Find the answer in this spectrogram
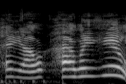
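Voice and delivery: shrill, loud, full-on cartoon voice. Speaker recalls high-school characters done to make people laugh, doing the Baby Lips character voice. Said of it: "I used to have these characters called Baby Lips".

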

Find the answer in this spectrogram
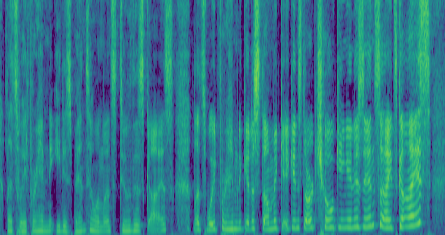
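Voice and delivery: fake sexy whispery voice. Retelling what he said to viewers while waiting, in a put-on seductive asmr voice. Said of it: "this ain't ASMR".

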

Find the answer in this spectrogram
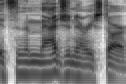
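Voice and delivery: usual speaking voice

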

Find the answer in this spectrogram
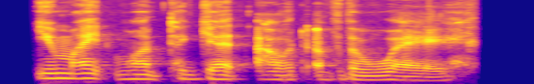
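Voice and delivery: hushed voice. A game character behind a teammate speaks up during their turn: very quiet. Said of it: "Runa behind you just says very quietly".

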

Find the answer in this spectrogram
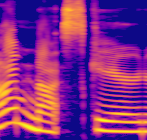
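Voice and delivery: ordinary delivery

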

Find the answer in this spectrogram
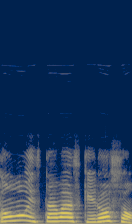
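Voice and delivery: loud, high, revolted exclamation of disgust. Narrator reads the prince answering whether he liked the meal, exclaiming. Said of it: "Exclamó él".

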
